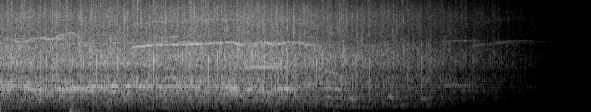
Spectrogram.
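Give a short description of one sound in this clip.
People in a crowd cheer and whistle.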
